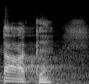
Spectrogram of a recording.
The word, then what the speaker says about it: talk: आगे लिखा TALK, इसे पढ़ते हैं टाक। इसे टाल का नहीं पढ़ते। देखिए बच्चों, अगर यहाँ पे एल के बाद के लिखा हो तो जो है एल जो होता है वह साइलेंट होता है। ठीक है, तो इसको हम टाल का नहीं बल्कि टाक पढ़ेंगे।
